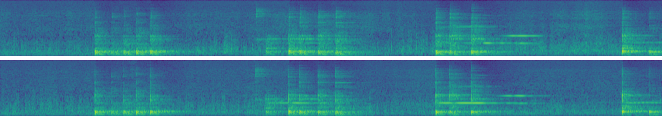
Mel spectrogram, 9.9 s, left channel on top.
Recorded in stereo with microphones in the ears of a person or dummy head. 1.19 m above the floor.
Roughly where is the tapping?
Right.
